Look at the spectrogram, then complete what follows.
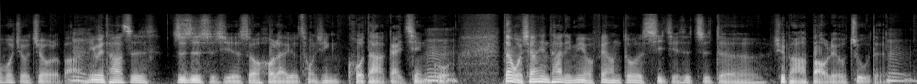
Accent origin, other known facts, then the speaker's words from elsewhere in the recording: Penghu County, Taiwan; 而且我是澎湖人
